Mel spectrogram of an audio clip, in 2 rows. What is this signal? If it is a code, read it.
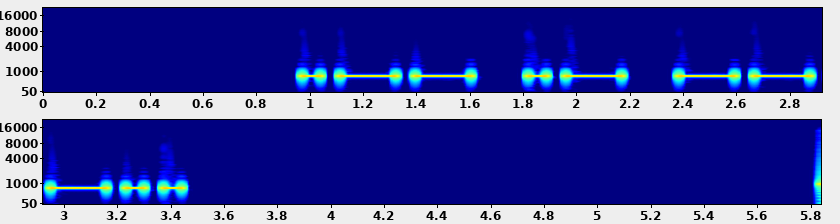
Morse code, heard as a keyed tone, about 17 wpm, 700 Hz. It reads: WA8
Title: USA Call Sign Prefixes - 17wpm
